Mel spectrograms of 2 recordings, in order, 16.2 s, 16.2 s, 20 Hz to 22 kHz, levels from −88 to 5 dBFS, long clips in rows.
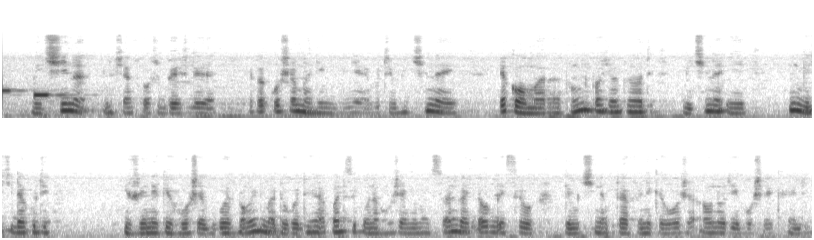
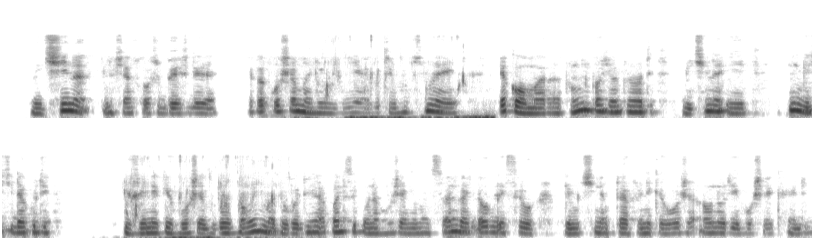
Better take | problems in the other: first | noise reduction (neural mask model Resemble Enhance denoiser)

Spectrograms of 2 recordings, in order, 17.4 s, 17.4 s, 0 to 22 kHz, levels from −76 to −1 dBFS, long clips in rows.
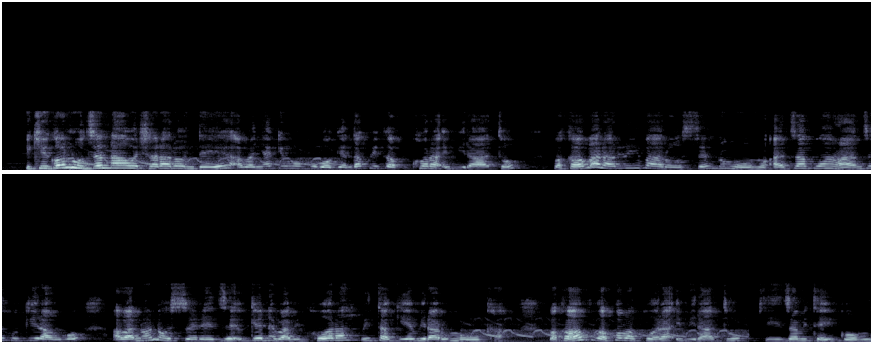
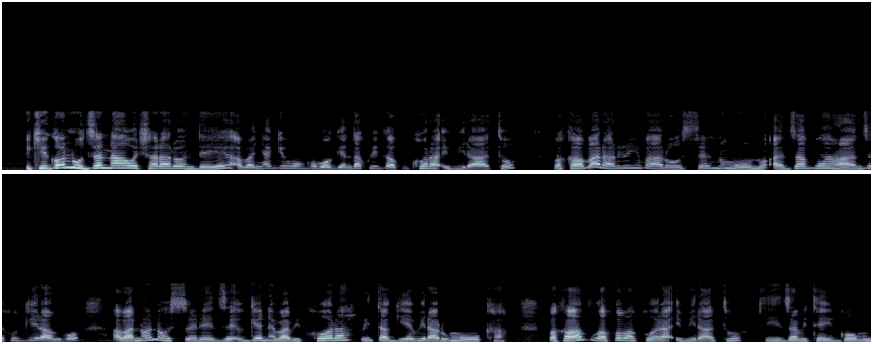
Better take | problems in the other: second | background sound (Motor vehicle (road) / Siren); 16 dB below the speech // room echo; dies away in 0.3 s

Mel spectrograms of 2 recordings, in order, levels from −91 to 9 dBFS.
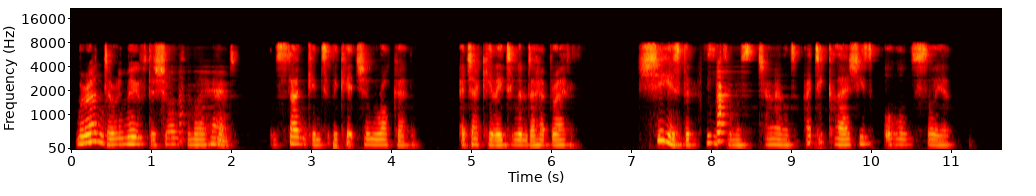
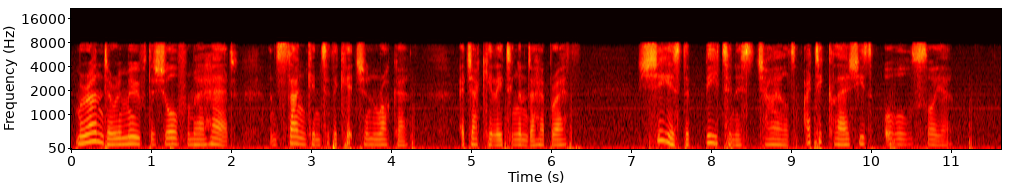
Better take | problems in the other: second | noise reduction (neural mask model DeepFilterNet 3)

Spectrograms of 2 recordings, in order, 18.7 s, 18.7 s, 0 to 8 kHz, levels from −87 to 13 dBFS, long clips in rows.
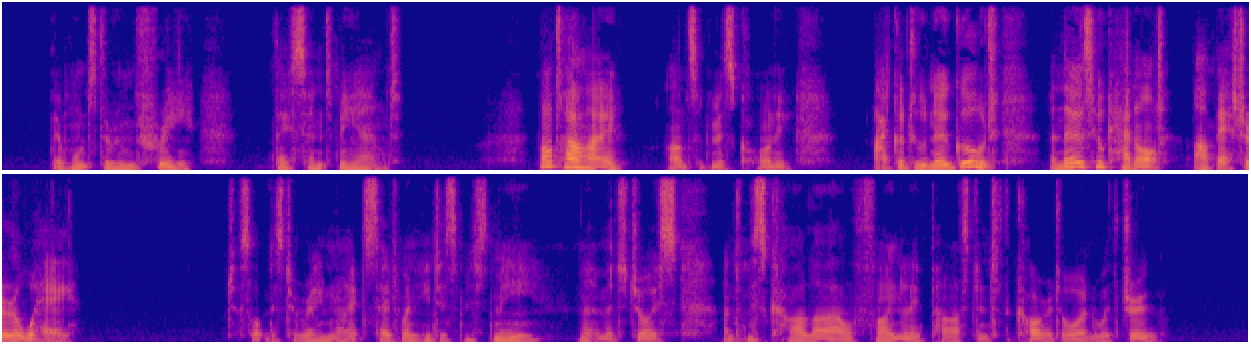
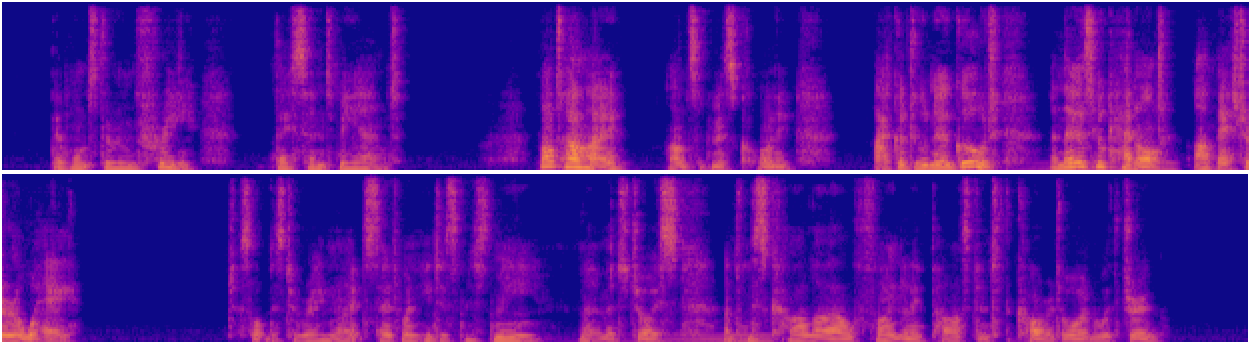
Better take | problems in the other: first | noise reduction (neural separator model SepFormer DNS4)

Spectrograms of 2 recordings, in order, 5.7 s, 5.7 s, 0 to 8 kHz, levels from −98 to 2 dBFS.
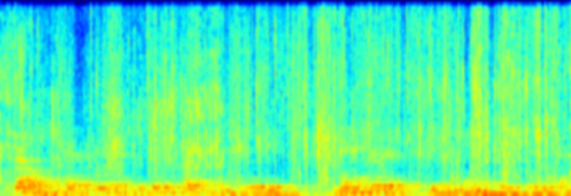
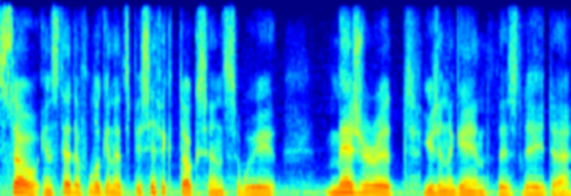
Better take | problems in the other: second | background sound (Tearing); 8 dB below the speech // room echo; dies away in 1.3 s

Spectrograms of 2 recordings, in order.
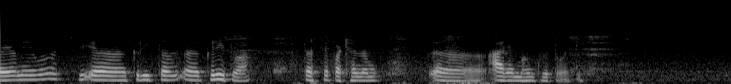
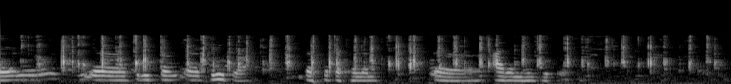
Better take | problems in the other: first | noise reduction (classical method log-MMSE)

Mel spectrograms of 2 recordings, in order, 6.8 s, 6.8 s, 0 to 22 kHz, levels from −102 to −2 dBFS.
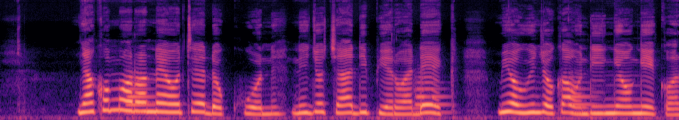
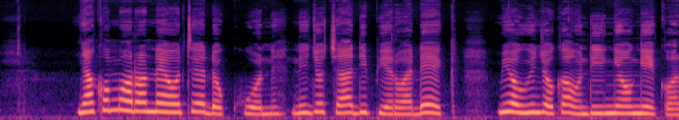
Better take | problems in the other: second | background sound (Brass instrument); 13 dB below the speech

